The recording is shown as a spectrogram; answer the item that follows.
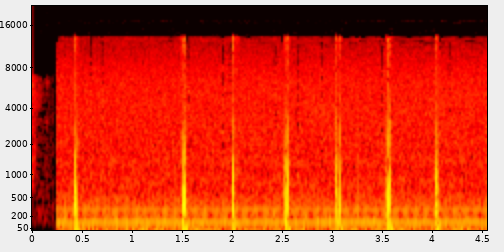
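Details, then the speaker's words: Needle EMG: spontaneous myokymic discharges, not from needle movement or voluntary firing by the patient. Low thudding bursts recur about twice a second over steady hum, slightly uneven like soldiers' feet marching out of unison. "What you're seeing here is something with a very kind of low, thudding kind of sound. sounds that sound like, the feet of soldiers marching, not in perfect unison, like that."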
